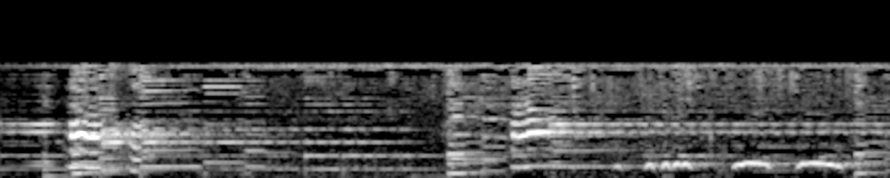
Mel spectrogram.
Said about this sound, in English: Yes. Definitely an owl, Ghoulie. A clamorous owl that nightly hoots and wonders at our quaint spirits.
